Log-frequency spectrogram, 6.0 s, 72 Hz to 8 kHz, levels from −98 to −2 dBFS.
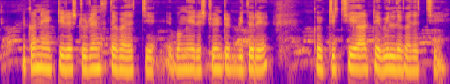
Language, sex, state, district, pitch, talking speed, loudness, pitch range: Bengali, female, Assam, Hailakandi, 175 Hz, 130 wpm, -16 LUFS, 170-180 Hz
